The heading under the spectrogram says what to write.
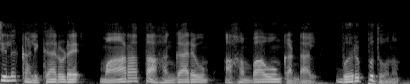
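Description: At 2.86 s, just after "കളിക്കാരുടെ മാറാത്ത അഹങ്കാരവും അഹംഭാവവും", there is concealed Bluetooth headset packet loss. The gap fits a single lost packet of about 7.5 ms between headset and phone. The receiver filled it by repeating the best-matching stretch of recent speech, so the waveform carries on without a break. Because only one packet went missing, the patch is nearly hidden. The mSBC wideband link itself shows its usual light graininess.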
